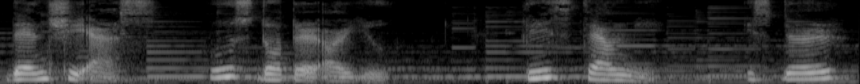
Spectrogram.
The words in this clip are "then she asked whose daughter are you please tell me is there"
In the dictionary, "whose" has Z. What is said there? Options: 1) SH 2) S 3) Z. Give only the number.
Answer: 2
